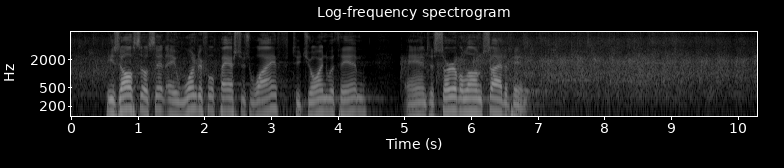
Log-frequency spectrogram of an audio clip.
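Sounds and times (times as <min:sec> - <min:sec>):
audience applauding: 0:00.0 - 0:02.3, 0:05.0 - 0:10.2
speech: 0:00.5 - 0:07.1.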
